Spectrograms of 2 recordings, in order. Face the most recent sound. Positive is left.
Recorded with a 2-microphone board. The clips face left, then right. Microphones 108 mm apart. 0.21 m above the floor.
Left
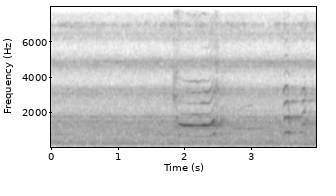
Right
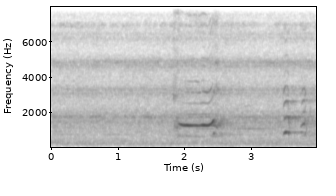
turn(degrees=-50)  # may be behind; listen again after turning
